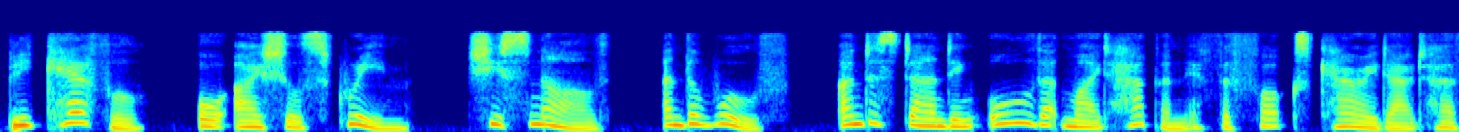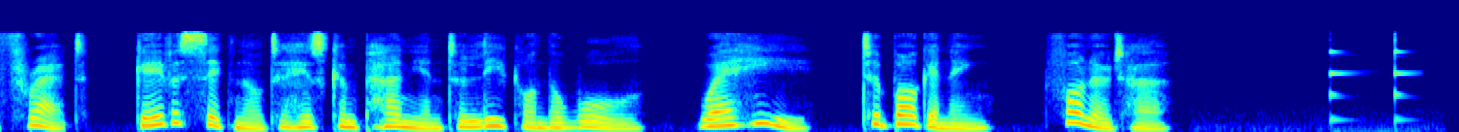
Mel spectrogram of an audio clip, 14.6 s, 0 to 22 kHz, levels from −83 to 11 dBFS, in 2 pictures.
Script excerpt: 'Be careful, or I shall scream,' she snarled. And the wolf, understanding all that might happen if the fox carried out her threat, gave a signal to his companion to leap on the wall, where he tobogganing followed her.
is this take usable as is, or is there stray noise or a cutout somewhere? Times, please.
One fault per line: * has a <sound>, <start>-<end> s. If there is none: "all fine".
* has a tap, 13.9-14.4 s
